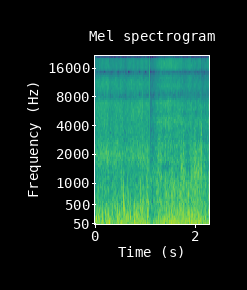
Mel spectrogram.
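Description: Strong wind blows on the Sri Lankan coast near Trincomalee, roaring as steady, loud buffeting against the microphone, with a broad wash like surf.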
